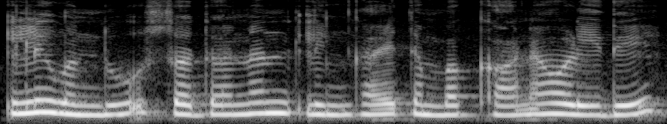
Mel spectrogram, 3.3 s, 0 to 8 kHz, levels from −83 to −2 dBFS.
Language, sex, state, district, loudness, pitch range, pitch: Kannada, female, Karnataka, Bidar, -13 LUFS, 230-255 Hz, 240 Hz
